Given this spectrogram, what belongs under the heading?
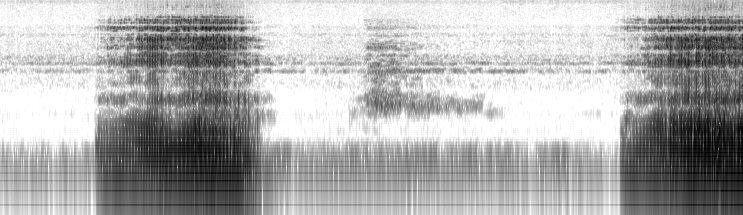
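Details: Two loud, vibrating snores on breathing in with a soft exhale between them, heard during sleep: snoring.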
